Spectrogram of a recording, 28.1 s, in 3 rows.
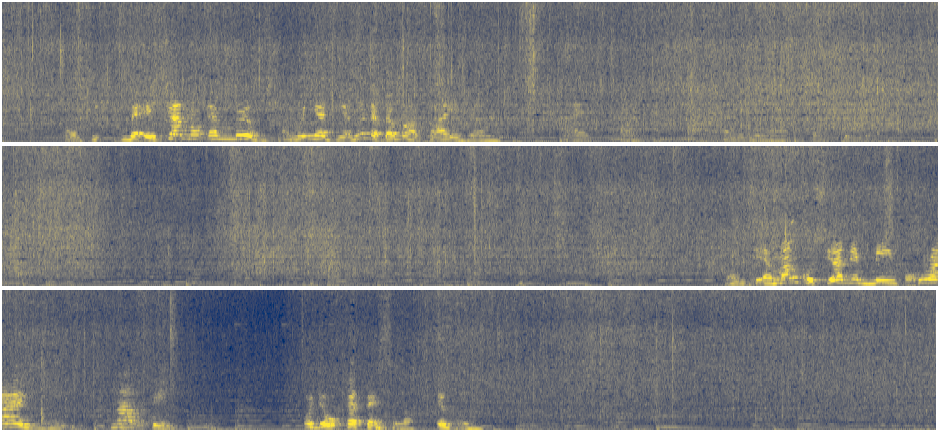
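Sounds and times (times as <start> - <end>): food sizzling in a pan: 0.0 - 28.0
person speaking: 16.6 - 20.5.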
